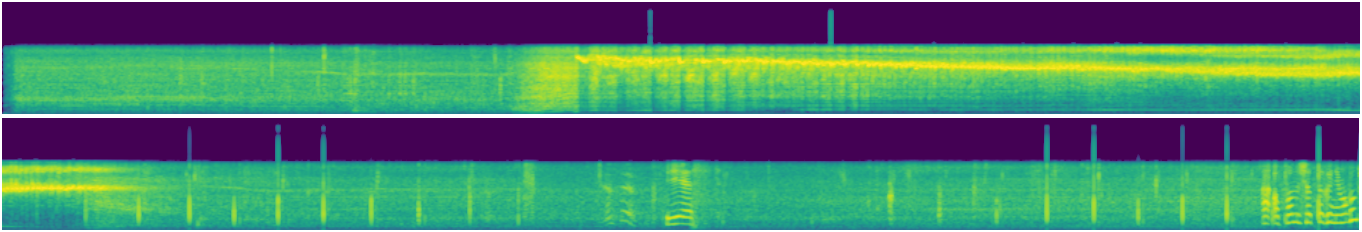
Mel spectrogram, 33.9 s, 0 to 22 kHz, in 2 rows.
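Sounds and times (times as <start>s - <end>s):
car engine revving: 6.1s - 20.0s
tyre screech: 6.4s - 19.1s.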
